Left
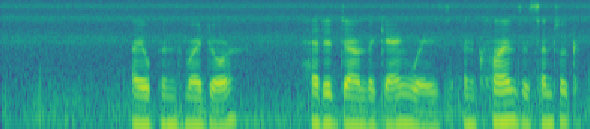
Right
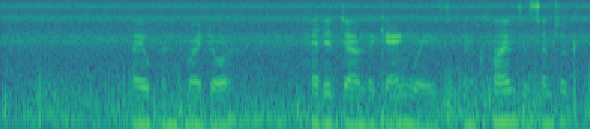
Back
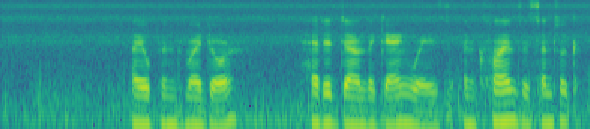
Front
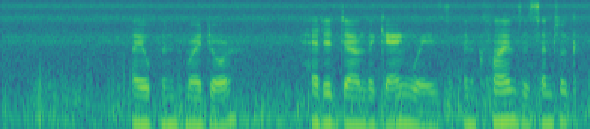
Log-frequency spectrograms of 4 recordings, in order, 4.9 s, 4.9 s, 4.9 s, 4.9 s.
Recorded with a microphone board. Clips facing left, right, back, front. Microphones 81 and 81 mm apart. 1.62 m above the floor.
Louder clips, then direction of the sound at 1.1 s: Left 17 dB, back 9 dB; 125° left.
